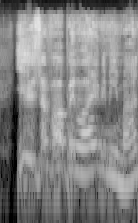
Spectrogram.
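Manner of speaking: furious, very high-pitched, raging outburst. Retelling bursting into the house after hearing there's no santa: retelling an angry outburst. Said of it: "I'm raging".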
